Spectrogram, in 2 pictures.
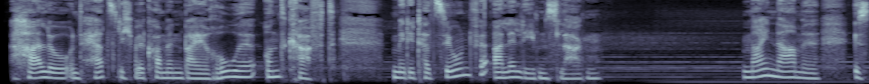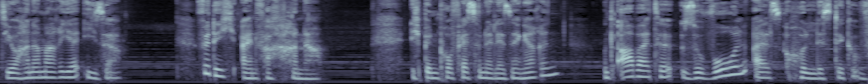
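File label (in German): geführte Meditationsreise; Ruhe und Kraft; Meditation für alle Lebenslagen; Julep Studios; Entspannung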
